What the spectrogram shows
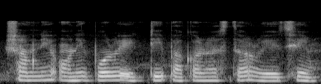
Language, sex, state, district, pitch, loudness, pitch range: Bengali, female, West Bengal, Alipurduar, 185 Hz, -16 LUFS, 175-190 Hz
